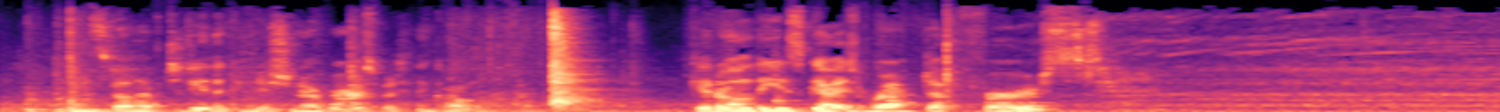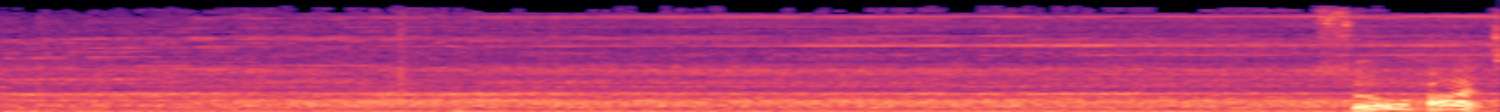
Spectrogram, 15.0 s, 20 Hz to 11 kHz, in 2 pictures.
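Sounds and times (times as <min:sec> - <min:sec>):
heat gun blowing air: 0:05.6 - 0:15.0.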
